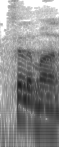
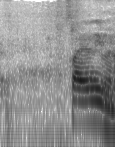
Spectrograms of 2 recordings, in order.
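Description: First: It is said in a Jamaican accent. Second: It is said in a standard accent.

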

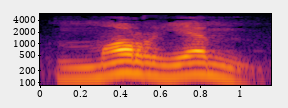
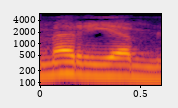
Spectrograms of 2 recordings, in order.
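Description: First: The r sound is heavy and full. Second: The r sound is light and thin. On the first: The speaker calls it right. "ولاحظوا تفخيم الراء" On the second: The speaker calls it wrong. "بعضهم يقرأها مريم"

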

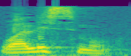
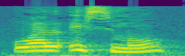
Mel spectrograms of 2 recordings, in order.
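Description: First: The lam links straight into 'ismu' without a break. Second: A glottal stop separates the lam from 'ismu'. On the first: The speaker calls it right. "Hidupkan lam yang tadinya sukun" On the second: The speaker calls it wrong. "berarti apa bedanya dengan hamzah qat'i?"

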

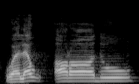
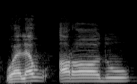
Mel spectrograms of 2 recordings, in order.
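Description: First: The w sound is abruptly cut off. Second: The same.

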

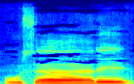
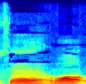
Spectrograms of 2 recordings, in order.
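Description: First: The final long vowel leans toward an 'e' sound. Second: The final long vowel is a plain open 'a'. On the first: "بالإمالة مع ضم الهمزة وفتح السين" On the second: "بضم الهمزة أسارى وبالألف من غير إمالة"

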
